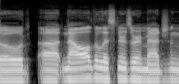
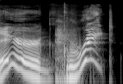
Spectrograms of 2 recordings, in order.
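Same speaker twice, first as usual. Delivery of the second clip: pitched-up cartoon tiger mascot voice; 6 semitones higher than usual. Telling the other speaker they sound like him, the speaker does a Tony the Tiger impression. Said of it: "you sound like Tony the Tiger a little bit".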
